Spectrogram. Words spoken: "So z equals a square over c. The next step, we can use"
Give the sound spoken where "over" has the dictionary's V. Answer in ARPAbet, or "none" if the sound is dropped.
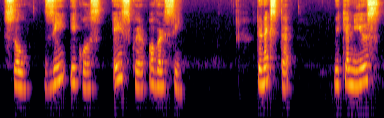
V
